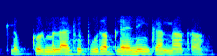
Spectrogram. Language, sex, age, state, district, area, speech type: Hindi, male, 18-30, Madhya Pradesh, Gwalior, urban, conversation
